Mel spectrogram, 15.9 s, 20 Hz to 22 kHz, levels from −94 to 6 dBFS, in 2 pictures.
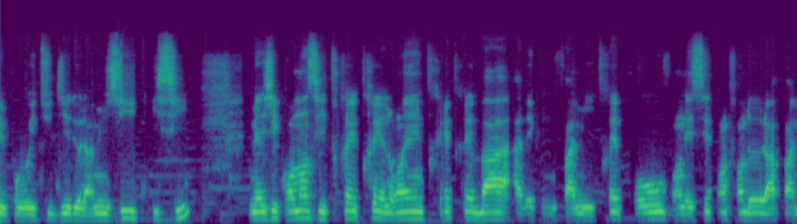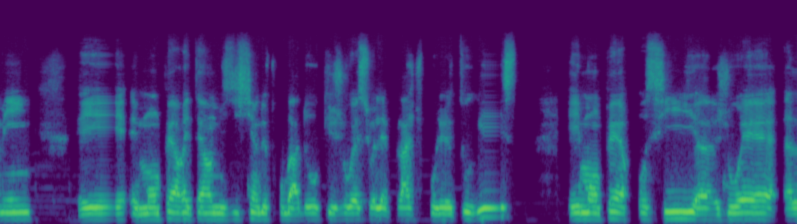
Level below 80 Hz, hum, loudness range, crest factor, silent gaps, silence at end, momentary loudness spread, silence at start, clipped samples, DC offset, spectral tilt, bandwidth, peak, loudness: -78 dBFS; none; 2 LU; 14 dB; none; 0 s; 7 LU; 0 s; under 0.1%; under 0.1%; -4.5 dB/octave; 11 kHz; -10 dBFS; -25 LUFS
